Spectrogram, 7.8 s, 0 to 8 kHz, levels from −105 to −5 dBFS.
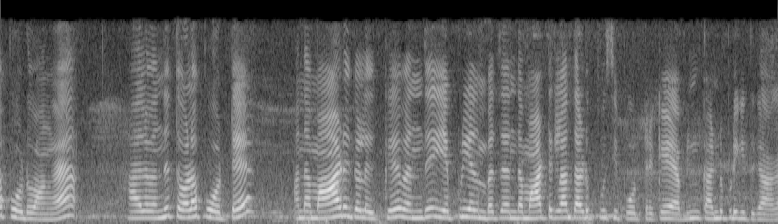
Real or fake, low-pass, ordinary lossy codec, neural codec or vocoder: real; 7.2 kHz; MP3, 64 kbps; none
